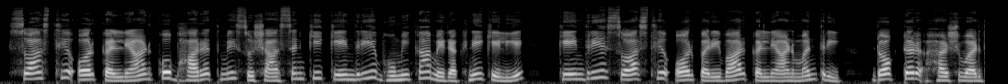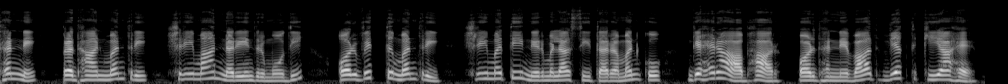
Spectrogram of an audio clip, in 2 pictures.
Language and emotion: Hindi, neutral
